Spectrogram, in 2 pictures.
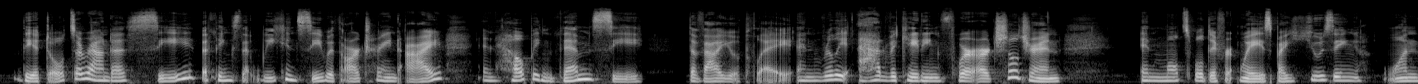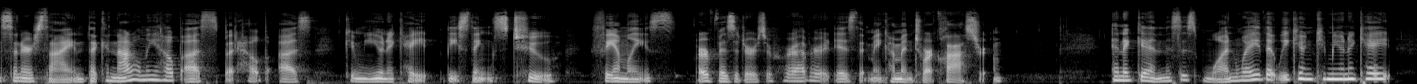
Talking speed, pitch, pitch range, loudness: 155 wpm, 170 Hz, 145-210 Hz, -19 LUFS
